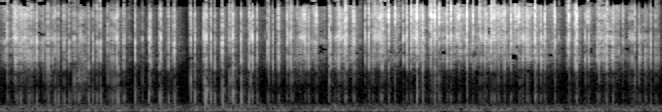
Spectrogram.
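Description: Long nails scratch and rub the paper label on a white plastic vitamin capsule bottle. The result is a dense run of quick, dry, crackly scrapes, bright and papery, with almost no low end and each stroke dying away instantly.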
